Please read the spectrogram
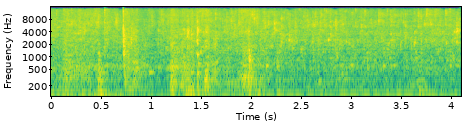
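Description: Steady rush of running water in an aquaponics fish tank system, with a few faint knocks.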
